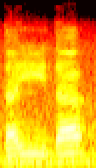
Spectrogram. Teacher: آتیتا، آ کے اوپر کھڑی زبر ہے. تیتا، تا کے بعد یائے لین ہے، یا ساکن ما قبل فتحہ ہے، زبر ہے، یا لین کی نشانی ہے.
